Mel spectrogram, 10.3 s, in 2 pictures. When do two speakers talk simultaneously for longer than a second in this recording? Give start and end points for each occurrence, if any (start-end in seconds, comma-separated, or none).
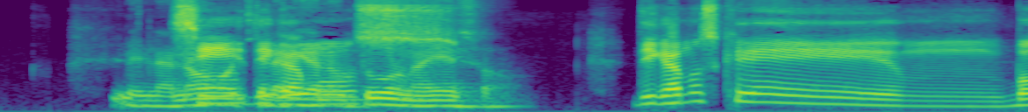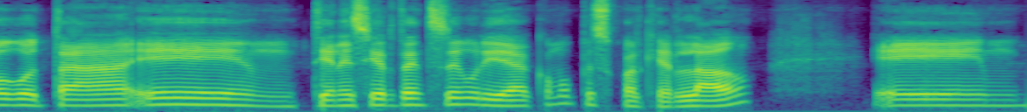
0.8-2.4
